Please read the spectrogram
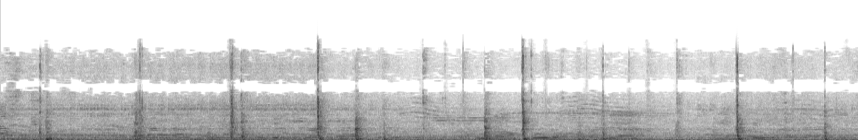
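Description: Knife and cleaver strokes on a wooden log chopping block while an orange snapper is scaled and cut: repeated sharp knocks, roughly two a second and unevenly spaced. Voices carry in the background.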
